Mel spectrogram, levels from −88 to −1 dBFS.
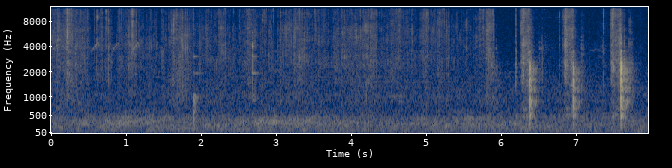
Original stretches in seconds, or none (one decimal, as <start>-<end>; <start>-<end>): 0.0-8.0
